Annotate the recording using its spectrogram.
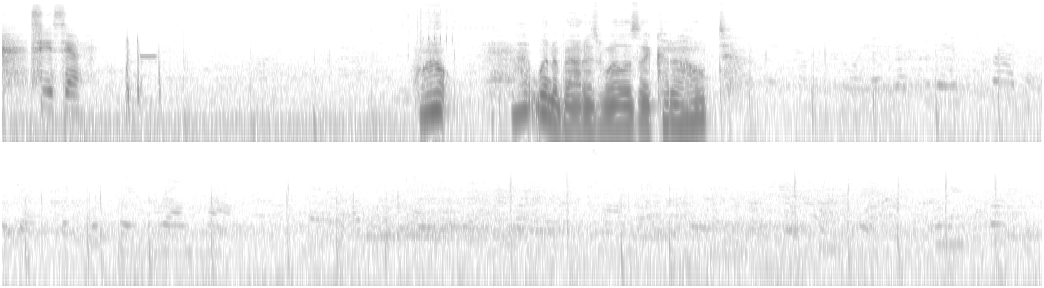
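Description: Footsteps tread across a wooden floor.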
